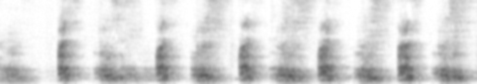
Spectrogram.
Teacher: দাঁতের আগাল লাগলে আস হবে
